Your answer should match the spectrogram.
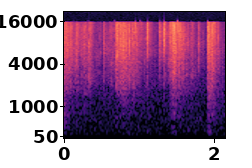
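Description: Clear plastic kit bag crinkling and rustling irregularly as a sprue of grey plastic model parts is lifted and handled inside it, with a sharper crackle near the end.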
